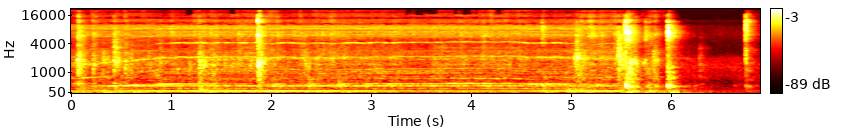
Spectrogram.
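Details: New Chamberlain MyQ belt-drive garage door opener during install, setting the open limit with the up button: steady low motor hum with smooth belt whir about five seconds, then stops cleanly; running normally.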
